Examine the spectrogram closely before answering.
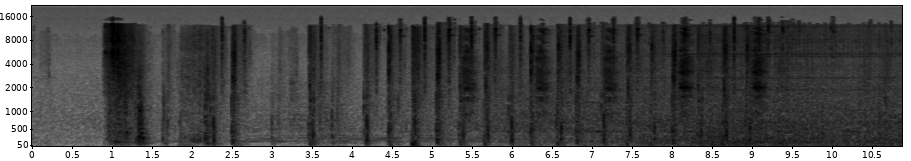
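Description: Footsteps crunch and tap on hard ground at a steady walking pace.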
